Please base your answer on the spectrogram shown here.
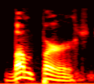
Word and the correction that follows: Bumbershoot: No, there's a B, not a P.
